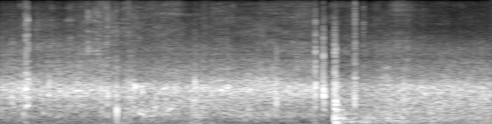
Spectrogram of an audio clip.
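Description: Hockey sticks clack against a puck and against each other.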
